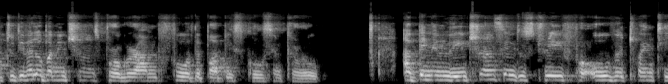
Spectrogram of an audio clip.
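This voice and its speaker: A middle-aged woman from Chile speaks over a video call in a measured, steady voice and pauses briefly now and then. Her room sounds echoey, and a faint hiss sits under her words. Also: medium pitch. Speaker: panelist, insurance executive. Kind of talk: self-introduction on an online panel.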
